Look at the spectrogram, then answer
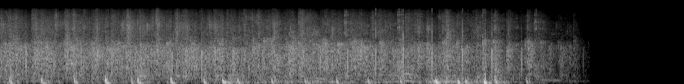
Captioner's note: applause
